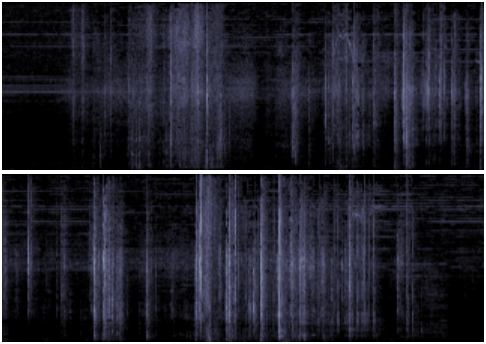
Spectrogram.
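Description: Plastic VHS clamshell case being handled and opened, with irregular crinkling, crackling and clicking, the cassette taken out. The handling starts about a second in and comes in clusters, busiest near the end.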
